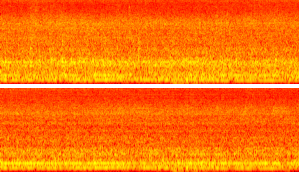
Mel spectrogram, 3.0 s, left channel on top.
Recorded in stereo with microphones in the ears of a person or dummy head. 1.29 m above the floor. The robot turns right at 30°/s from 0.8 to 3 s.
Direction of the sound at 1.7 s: 70° right (ahead or behind).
